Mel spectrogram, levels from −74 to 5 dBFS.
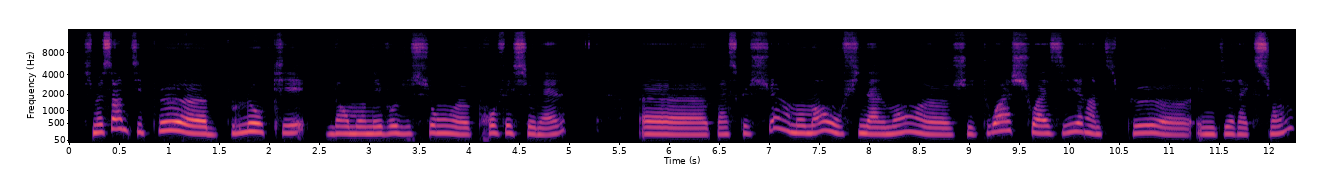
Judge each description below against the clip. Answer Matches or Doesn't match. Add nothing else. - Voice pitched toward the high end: Matches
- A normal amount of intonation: Matches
